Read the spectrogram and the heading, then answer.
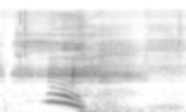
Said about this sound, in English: Did you just yawn on me? Huh? Did you just yawn?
